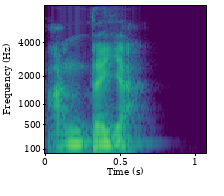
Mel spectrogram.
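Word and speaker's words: anda ya: Андая. Андая. Мы вот именно так это и произносим.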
